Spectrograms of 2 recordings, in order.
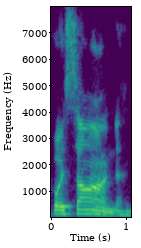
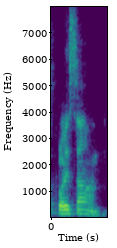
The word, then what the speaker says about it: Poisson: next one is called poisson distribution all right what's wrong with that that's how you say it well it's one of the things that i remember from stats it is poisson i don't know why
